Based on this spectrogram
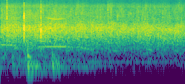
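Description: Applause from a live comedy audience at SF Sketchfest in San Francisco, greeting a guest who has just come up. Steady, dense clapping fills the whole stretch, with a couple of brief sharper sounds near the start.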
